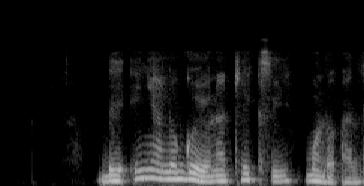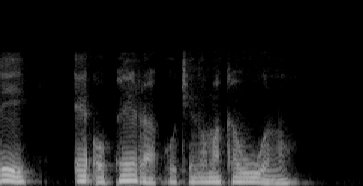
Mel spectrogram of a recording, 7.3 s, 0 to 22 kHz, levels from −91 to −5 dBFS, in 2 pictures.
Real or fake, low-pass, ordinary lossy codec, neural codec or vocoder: real; 7.2 kHz; Opus, 16 kbps; none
